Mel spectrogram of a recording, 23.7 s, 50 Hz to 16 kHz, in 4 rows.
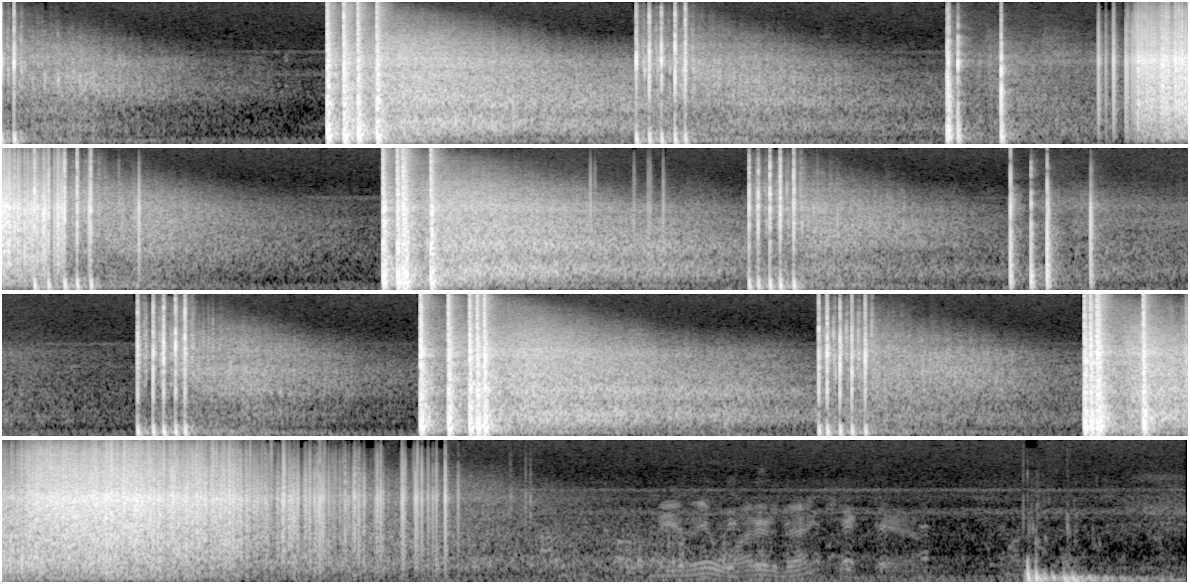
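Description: Winda's Fat Lady, a 30-shot firework cake, fires a run of loud, sharp reports spaced a second or two apart, each trailing off in a crackling hiss, ending in a longer crackling burst.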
